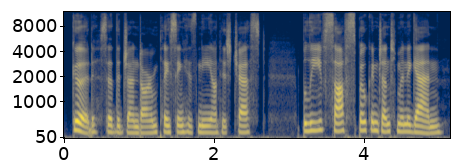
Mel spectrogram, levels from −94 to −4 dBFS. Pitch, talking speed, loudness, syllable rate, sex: 190 Hz, 175 wpm, -20 LUFS, 5.5 syllables/s, female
